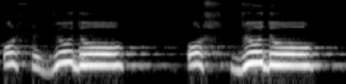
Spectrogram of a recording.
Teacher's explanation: حمزہ وصلی کو میں نے ضمہ کے ساتھ پڑھا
